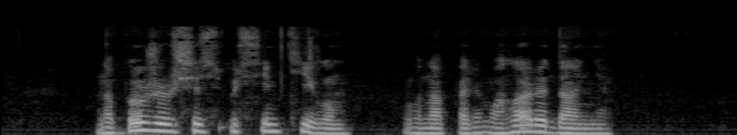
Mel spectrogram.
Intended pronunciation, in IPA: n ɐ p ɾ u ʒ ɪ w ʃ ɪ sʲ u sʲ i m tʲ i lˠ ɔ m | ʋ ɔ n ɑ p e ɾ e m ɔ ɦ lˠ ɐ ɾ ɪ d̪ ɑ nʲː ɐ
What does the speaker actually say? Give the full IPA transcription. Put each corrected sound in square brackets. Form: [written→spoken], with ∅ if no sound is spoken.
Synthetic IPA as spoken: n ɐ p ɾ u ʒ ɪ w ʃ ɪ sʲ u sʲ i m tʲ i lˠ ɔ m | ʋ ɔ n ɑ p e ɾ e m ɔ ɦ lˠ [ɐ→ɑ] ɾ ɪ d̪ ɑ nʲː ɐ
